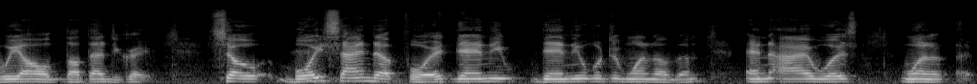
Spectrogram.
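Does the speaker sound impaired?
Yes: hemorrhagic stroke; hemorrhagic stroke in basal ganglia, not a clot, right side of body paralyzed; about 8 months since stroke, recovering, wrestling way back; talks funny, voice stressed tonight, speaks slowly and deliberately to be understood, daughter Stacy helps.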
